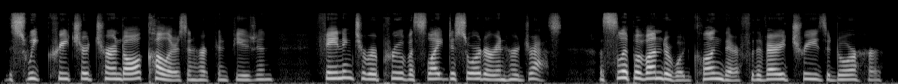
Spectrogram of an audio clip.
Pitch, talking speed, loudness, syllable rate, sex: 230 Hz, 200 wpm, -19 LUFS, 5.8 syllables/s, female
